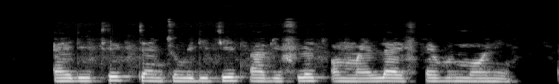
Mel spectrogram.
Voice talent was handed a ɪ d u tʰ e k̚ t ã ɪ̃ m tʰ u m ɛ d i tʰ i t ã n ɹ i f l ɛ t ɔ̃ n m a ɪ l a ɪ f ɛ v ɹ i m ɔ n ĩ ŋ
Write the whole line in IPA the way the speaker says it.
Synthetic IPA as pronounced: a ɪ d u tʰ e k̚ t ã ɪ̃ m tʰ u m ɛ d i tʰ e t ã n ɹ i f l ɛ t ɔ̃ n m a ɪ l a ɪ f ɛ v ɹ i m ɔ n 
